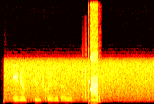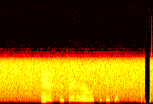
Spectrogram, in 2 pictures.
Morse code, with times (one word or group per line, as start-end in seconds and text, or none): none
